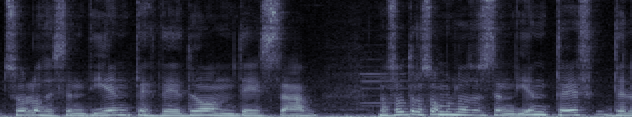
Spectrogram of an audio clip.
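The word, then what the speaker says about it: Esav: el edom original sa esab Esaú esau así se escribe en español pero se dice esab Entonces esab era el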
